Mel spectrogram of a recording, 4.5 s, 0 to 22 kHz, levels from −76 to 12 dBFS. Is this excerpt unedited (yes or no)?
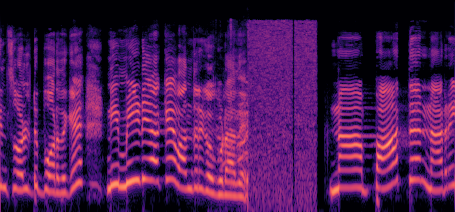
no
